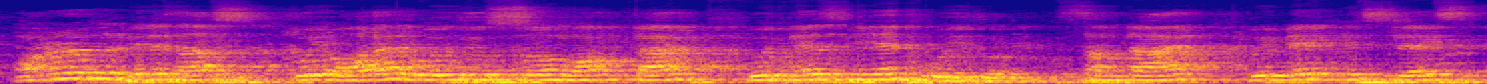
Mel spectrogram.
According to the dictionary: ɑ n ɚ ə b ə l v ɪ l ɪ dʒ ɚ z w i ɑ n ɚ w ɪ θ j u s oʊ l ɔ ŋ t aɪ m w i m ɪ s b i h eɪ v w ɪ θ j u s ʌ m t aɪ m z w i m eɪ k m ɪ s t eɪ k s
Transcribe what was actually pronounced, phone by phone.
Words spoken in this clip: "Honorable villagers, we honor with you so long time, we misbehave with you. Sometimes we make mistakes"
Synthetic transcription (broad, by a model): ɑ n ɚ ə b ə l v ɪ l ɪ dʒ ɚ s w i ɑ l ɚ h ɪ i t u s oʊ l ɔ ŋ t aɪ m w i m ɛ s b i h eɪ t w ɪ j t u s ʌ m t aɪ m w i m eɪ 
